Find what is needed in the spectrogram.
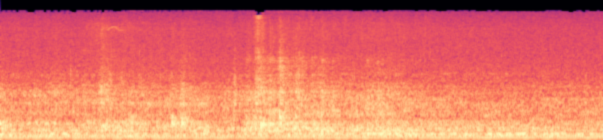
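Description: A steady low hum, with a couple of faint brief rustles about one and two and a half seconds in.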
